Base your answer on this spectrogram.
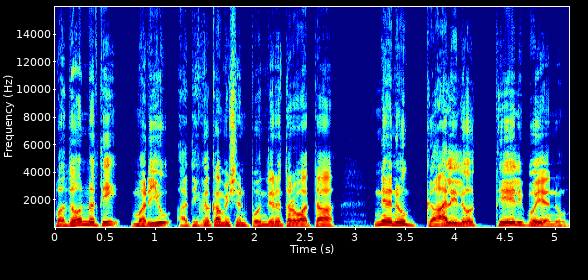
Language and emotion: Telugu, happy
